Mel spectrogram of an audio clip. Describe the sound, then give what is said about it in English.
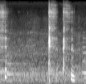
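Several short, sharp coughs from a woman left coughing in a cloud of after-bath splash, coming in an uneven little series with brief pauses between them, no talking around them. “Three prowling gossipers walked past Percy, leaving her to cough in their cloud of ginate after bath splash.”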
